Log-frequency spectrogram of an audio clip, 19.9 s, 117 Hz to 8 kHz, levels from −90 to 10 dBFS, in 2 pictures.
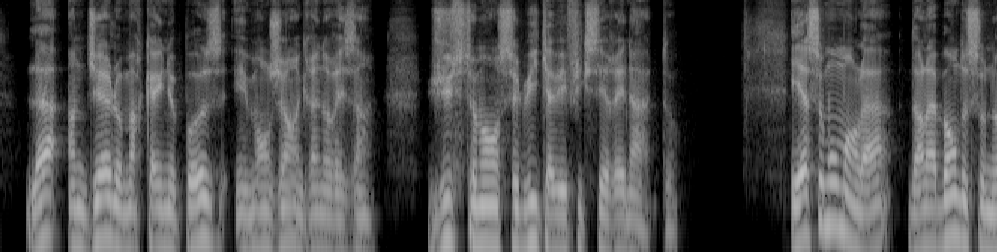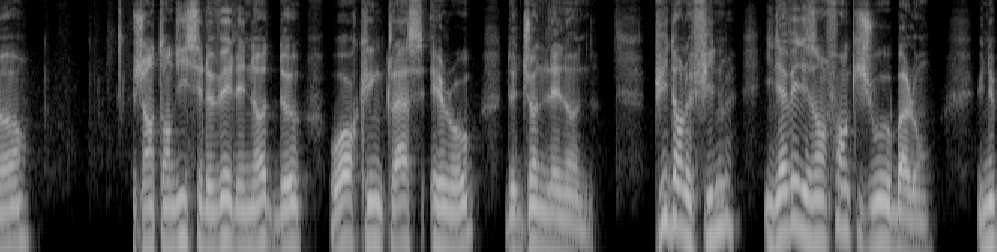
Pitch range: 120-155 Hz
